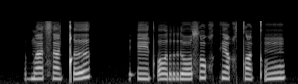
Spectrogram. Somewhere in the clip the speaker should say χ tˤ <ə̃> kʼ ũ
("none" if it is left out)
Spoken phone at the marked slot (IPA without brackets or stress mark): ə̃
